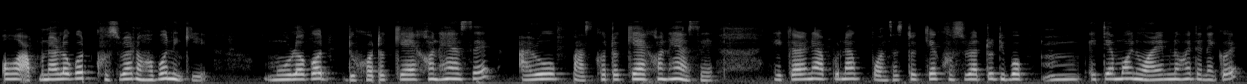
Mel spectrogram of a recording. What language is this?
Assamese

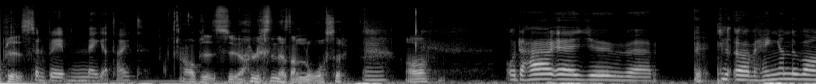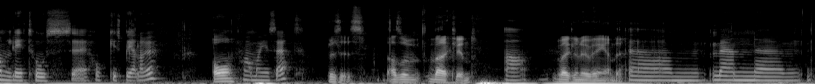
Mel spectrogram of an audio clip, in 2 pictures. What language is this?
Swedish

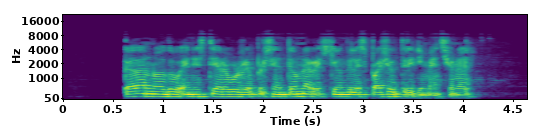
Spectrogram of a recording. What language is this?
Spanish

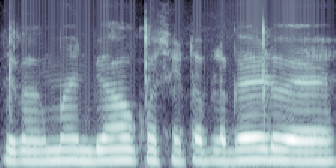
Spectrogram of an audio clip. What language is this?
Rajasthani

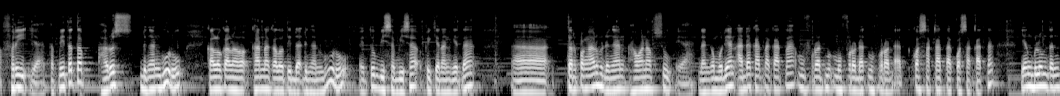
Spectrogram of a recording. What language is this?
Indonesian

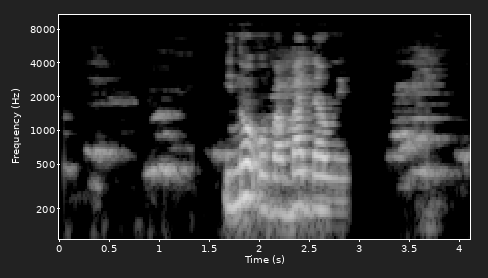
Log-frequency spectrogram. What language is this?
Cameroon Pidgin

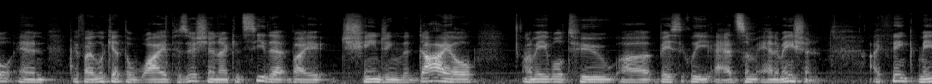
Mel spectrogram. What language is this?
English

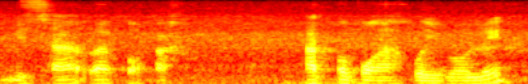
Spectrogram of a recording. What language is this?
Assamese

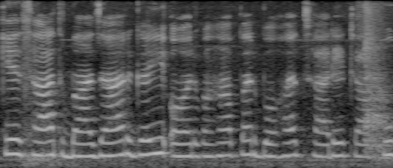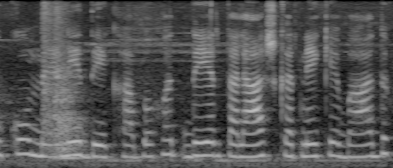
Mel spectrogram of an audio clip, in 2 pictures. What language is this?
Urdu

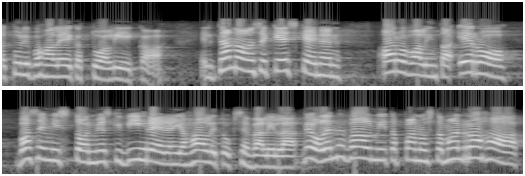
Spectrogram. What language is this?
Finnish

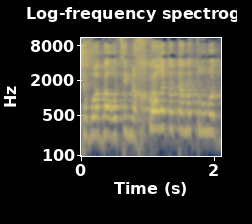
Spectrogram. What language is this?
Hebrew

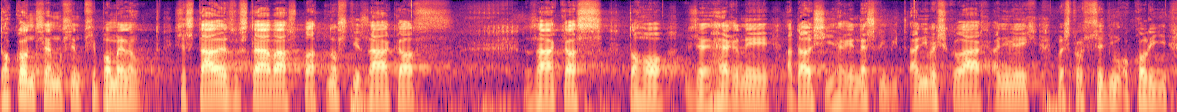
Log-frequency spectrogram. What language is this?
Czech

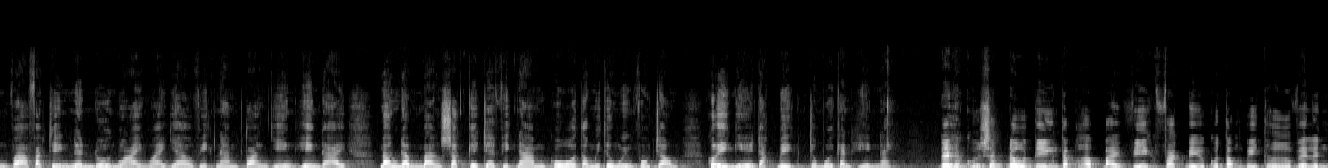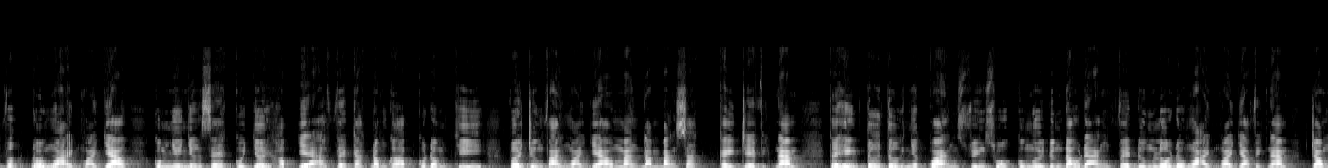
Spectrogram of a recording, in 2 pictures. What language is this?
Vietnamese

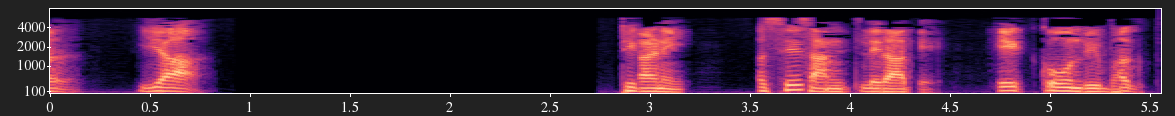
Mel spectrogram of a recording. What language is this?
Marathi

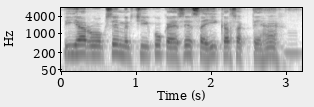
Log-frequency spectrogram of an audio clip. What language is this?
Hindi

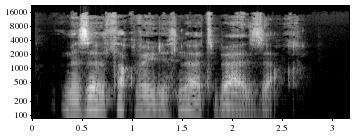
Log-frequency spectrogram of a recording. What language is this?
Kabyle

